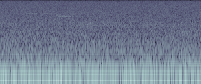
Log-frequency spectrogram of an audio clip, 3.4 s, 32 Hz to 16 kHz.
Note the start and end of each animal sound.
0.3s-1.5s: Black-throated Green Warbler (Setophaga virens)

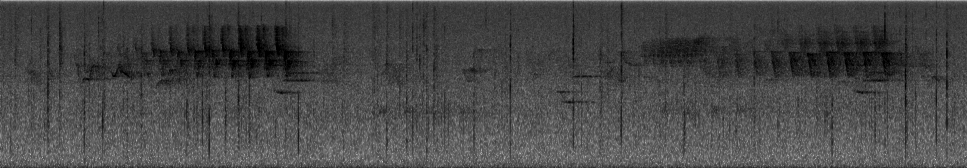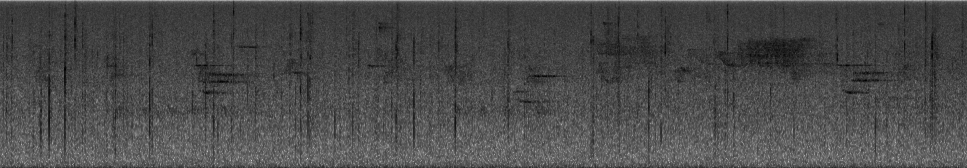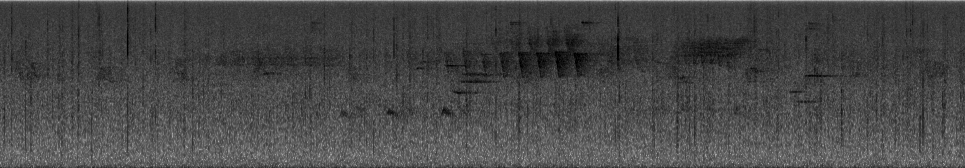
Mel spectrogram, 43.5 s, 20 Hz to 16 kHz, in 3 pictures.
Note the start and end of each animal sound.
0.1s-2.8s: Scarlet Tanager (Piranga olivacea)
1.1s-4.6s: Ovenbird (Seiurus aurocapilla)
4.1s-4.6s: Wood Thrush (Hylocichla mustelina)
5.6s-7.2s: American Crow (Corvus brachyrhynchos)
6.9s-30.9s: Red-eyed Vireo (Vireo olivaceus)
8.3s-9.1s: Wood Thrush (Hylocichla mustelina)
8.9s-10.7s: Black-throated Blue Warbler (Setophaga caerulescens)
10.4s-13.5s: Ovenbird (Seiurus aurocapilla)
12.7s-13.4s: Wood Thrush (Hylocichla mustelina)
17.3s-18.2s: Wood Thrush (Hylocichla mustelina)
21.2s-22.2s: American Crow (Corvus brachyrhynchos)
22.2s-23.0s: Wood Thrush (Hylocichla mustelina)
24.9s-26.7s: Black-throated Blue Warbler (Setophaga caerulescens)
27.0s-27.8s: Wood Thrush (Hylocichla mustelina)
31.4s-43.5s: Red-eyed Vireo (Vireo olivaceus)
31.9s-34.2s: Ovenbird (Seiurus aurocapilla)
34.0s-35.8s: American Crow (Corvus brachyrhynchos)
35.3s-38.0s: Ovenbird (Seiurus aurocapilla)
35.6s-36.5s: Wood Thrush (Hylocichla mustelina)
38.6s-40.2s: Black-throated Blue Warbler (Setophaga caerulescens)
40.9s-41.5s: Wood Thrush (Hylocichla mustelina)

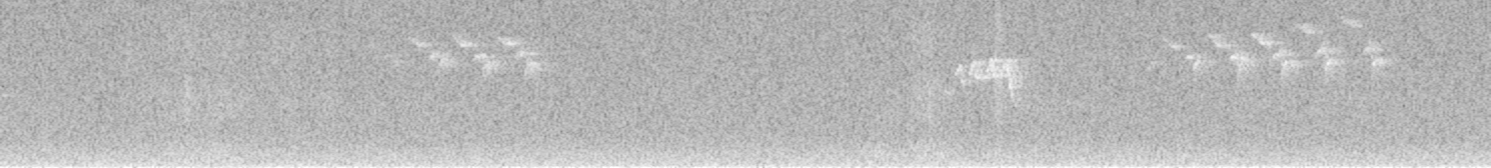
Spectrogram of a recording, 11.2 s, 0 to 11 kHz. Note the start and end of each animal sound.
2.8s-4.2s: Blackburnian Warbler (Setophaga fusca)
6.8s-7.7s: American Redstart (Setophaga ruticilla)
8.5s-10.4s: Blackburnian Warbler (Setophaga fusca)

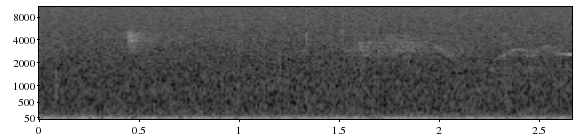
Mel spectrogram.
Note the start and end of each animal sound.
0.4s-0.6s: Scarlet Tanager (Piranga olivacea)
1.5s-2.7s: Red-eyed Vireo (Vireo olivaceus)
1.9s-2.7s: Rose-breasted Grosbeak (Pheucticus ludovicianus)

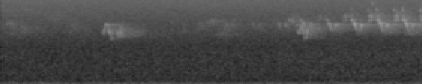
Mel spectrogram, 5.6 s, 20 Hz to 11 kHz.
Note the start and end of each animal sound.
1.2s-5.6s: Red-eyed Vireo (Vireo olivaceus)
3.7s-5.6s: Ovenbird (Seiurus aurocapilla)

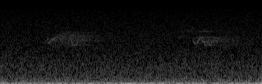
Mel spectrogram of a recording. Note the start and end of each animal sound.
0.0s-2.6s: Red-eyed Vireo (Vireo olivaceus)

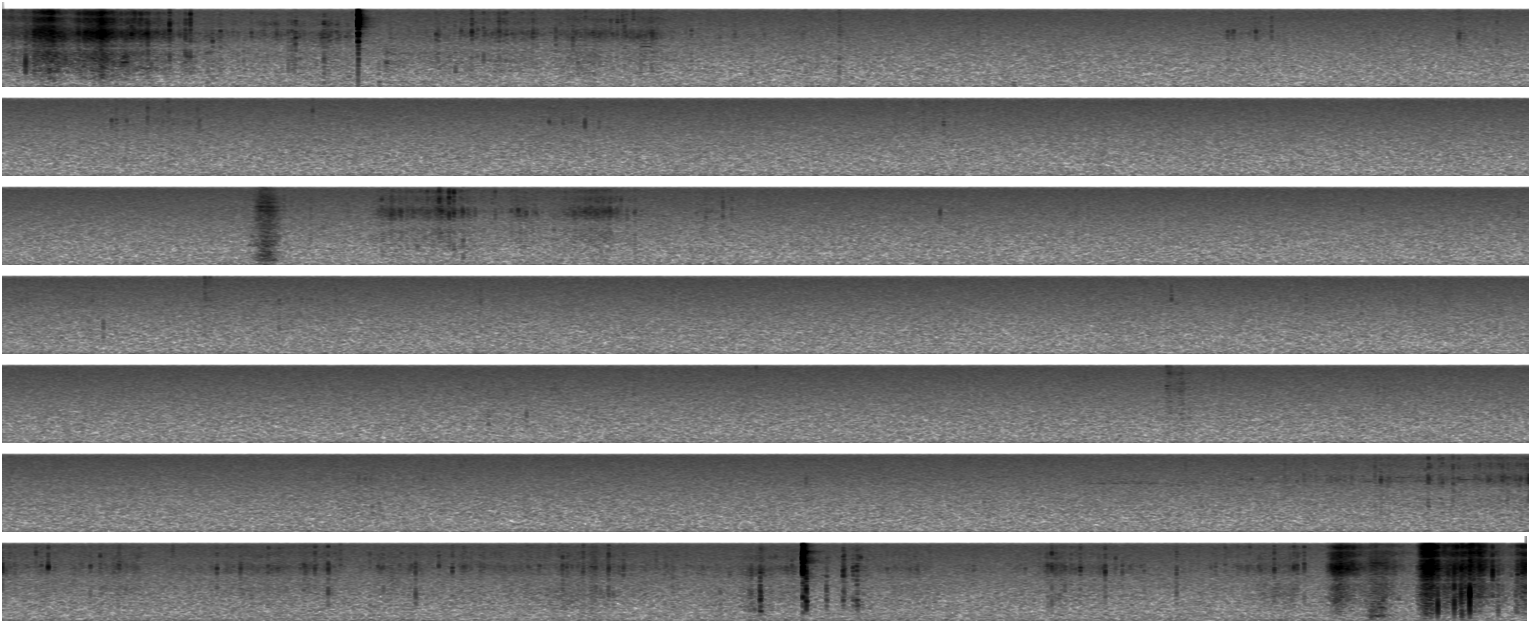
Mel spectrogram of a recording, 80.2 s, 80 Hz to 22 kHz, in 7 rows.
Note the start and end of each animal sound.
63.9s-68.6s: Winter Wren (Troglodytes hiemalis)

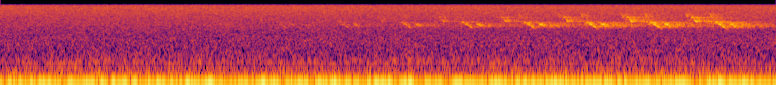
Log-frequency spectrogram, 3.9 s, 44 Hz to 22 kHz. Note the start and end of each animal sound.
1.3s-3.9s: Ovenbird (Seiurus aurocapilla)

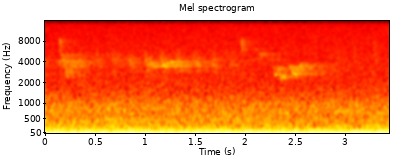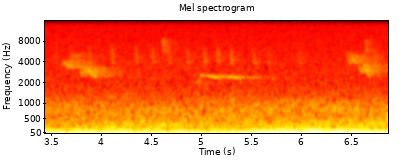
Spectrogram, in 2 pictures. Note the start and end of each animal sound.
0.0s-6.9s: Red-eyed Vireo (Vireo olivaceus)
0.0s-6.9s: unknown mammal
4.9s-5.5s: unidentified call

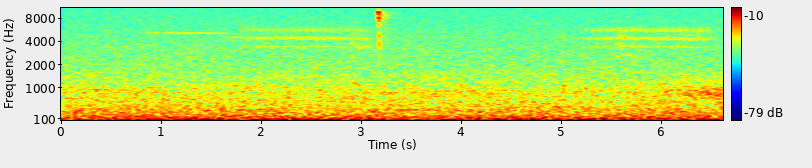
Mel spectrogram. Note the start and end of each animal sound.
0.7s-2.0s: Black-throated Green Warbler (Setophaga virens)
1.5s-3.1s: Dark-eyed Junco (Junco hyemalis)
3.1s-3.4s: Eastern Chipmunk (Tamias striatus)
4.8s-6.6s: Dark-eyed Junco (Junco hyemalis)

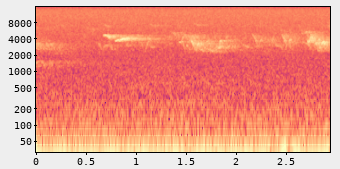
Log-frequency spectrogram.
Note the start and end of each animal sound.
0.0s-2.9s: Red-eyed Vireo (Vireo olivaceus)
2.0s-2.9s: Ovenbird (Seiurus aurocapilla)

